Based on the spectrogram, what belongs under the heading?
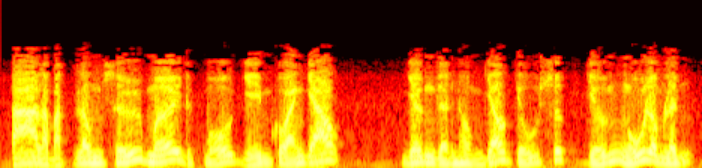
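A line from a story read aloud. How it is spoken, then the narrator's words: Lowered voice. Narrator (Vietnamese): hạ giọng nói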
